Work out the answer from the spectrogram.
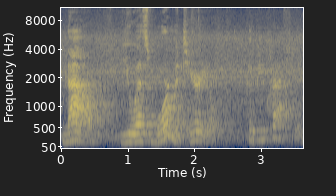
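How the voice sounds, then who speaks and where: A woman reads a storybook aloud for children with expressive, measured emphasis on the rhymes. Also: on the low side. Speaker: museum staff member reading a story aloud. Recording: very echoey large hall, some noise.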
